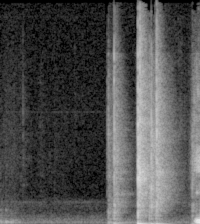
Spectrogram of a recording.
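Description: A deck of playing cards being shuffled: two quick crackling riffles of the cards about a second in, the second one louder.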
